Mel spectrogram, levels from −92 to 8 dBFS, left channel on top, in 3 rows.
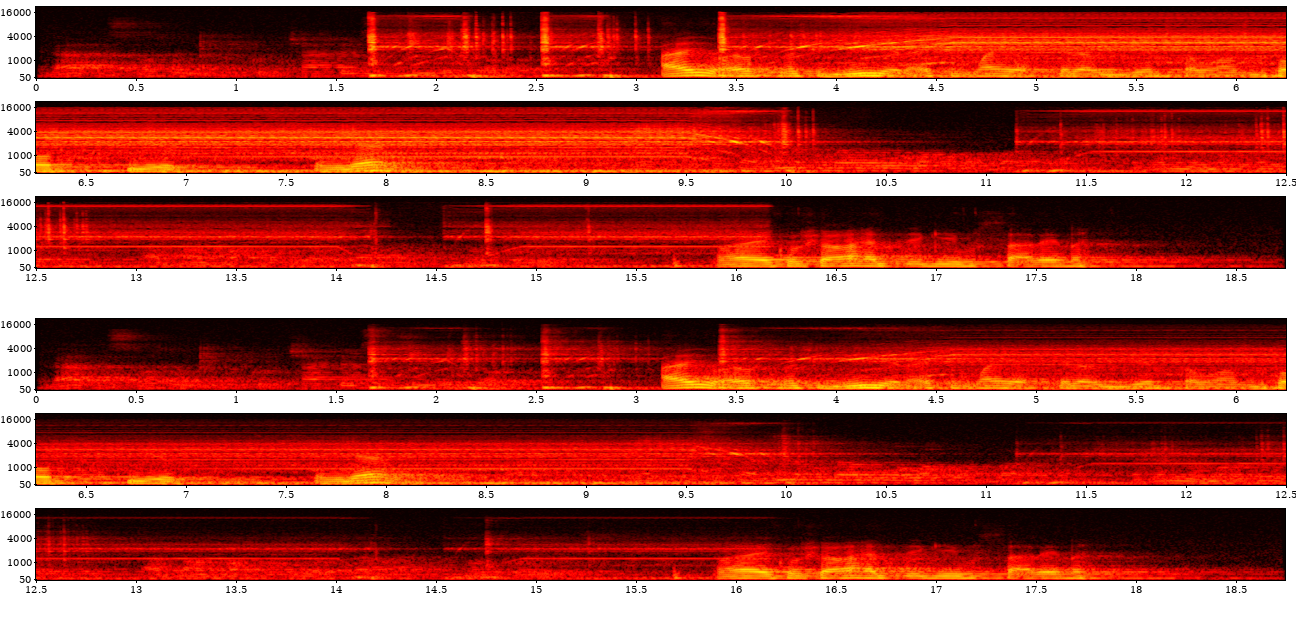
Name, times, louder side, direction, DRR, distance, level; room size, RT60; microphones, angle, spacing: voice 1, 0.0-2.4 8.5-12.5 13.0-15.4, equal, 5° right, -6 dB, 2.7 m, -46 dB
sound 1, 1.7-3.1 3.4-10.2 11.1-16.2, left 8 dB, 60° left, 0.5 m, -33 dB
voice 2, 3.1-7.0 7.6-8.2 15.9-17.8, left 1 dB, 15° left, 11 dB, 0.8 m, -27 dB
25.5 x 11.5 x 9.7 m, 2.2 s
head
